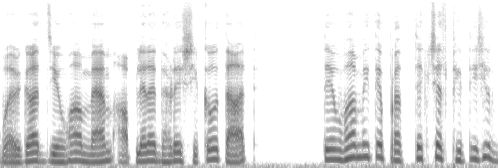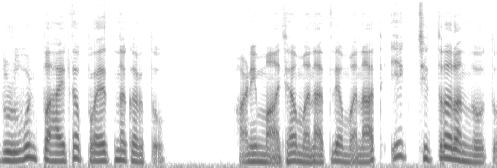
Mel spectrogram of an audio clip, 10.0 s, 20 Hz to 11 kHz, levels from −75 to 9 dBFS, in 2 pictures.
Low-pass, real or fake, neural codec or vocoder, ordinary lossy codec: none; fake; autoencoder, 22.05 kHz, a latent of 192 numbers a frame, VITS, trained on many speakers; none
